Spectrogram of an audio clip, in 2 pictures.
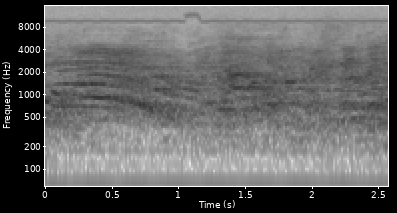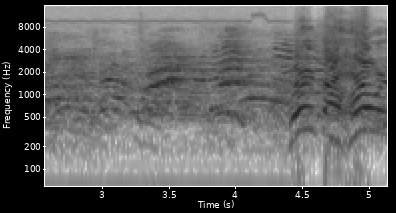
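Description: A crowd of men and women chatters and shouts close by in an echoing hall.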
